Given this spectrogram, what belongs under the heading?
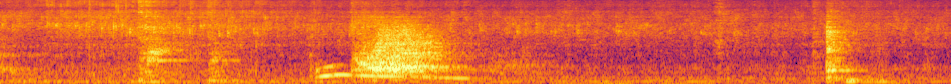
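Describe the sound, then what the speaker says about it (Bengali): Fish frying in a home kitchen pan gives a soft, continuous sizzle, with a louder hissing surge midway and a few short clatters. "মাছ ভাজা বসিয়ে দিয়েছি আমি"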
